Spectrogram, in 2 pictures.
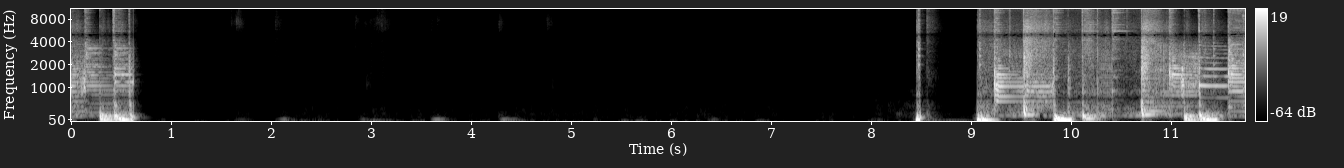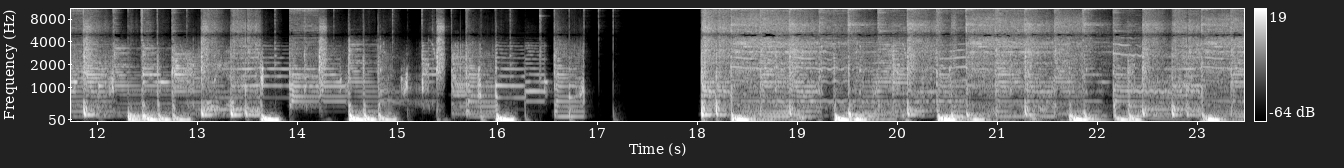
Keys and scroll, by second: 0.3 space, 0.9 ', 4.2 \, 8.6 space, 18.6 h.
